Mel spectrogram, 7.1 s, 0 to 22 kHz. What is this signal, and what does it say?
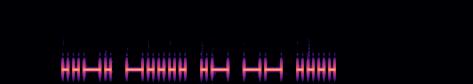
Morse code, heard as a keyed tone, about 15 wpm, 700 Hz. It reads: F6AMH
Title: DXCC-100 Call Signs - 5 Characters - Repeated 2x - 15wpm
